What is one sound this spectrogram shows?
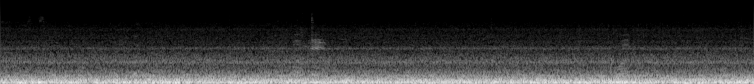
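Jet engines roar with a steady, deep rumble inside an airliner cabin.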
